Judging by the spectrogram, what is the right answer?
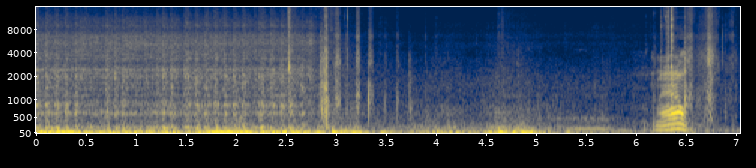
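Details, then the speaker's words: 2000 Chevrolet Corvette C5, long-sitting barn find, first start attempt: catches and runs rough about three seconds then dies; starts then stalls, low fuel pressure suspected, fuel pump to be cycled. "started for a second there let's try it again huh"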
